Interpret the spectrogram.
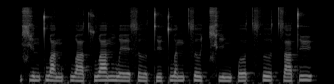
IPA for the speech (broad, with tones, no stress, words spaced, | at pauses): ɕi˨˦nt̪wa˨˦n kwä˨˩t͡swä˦ n̪we˨˦ɪ̯sɹ̩˨˩t̪y˨˦ t̪wə˦nt͡sɹ̩˥˨ t͡ɕʰi˨˩ŋpɤ˦t͡sʰɹ̩˥˨ t͡sä˨˦t̪y˥˨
